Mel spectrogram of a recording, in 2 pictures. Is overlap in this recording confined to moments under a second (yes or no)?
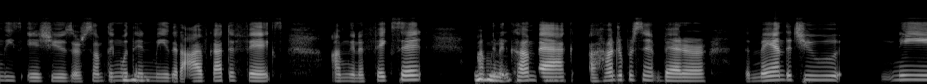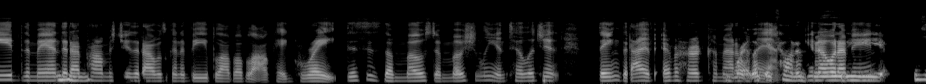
no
